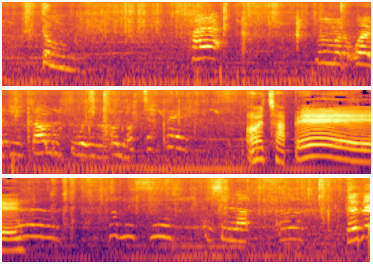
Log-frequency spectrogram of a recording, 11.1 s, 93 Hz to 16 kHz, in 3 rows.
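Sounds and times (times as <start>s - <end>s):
child's high-pitched call: 0.4s - 2.3s.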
